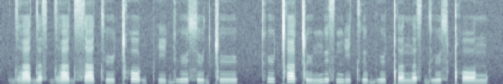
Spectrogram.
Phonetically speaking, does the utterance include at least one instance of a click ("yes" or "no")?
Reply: yes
